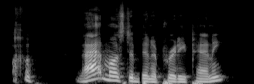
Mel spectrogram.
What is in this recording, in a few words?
Dad complimenting your hardwood floors; Foley Library; People Sounds; Judge John Hodgman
